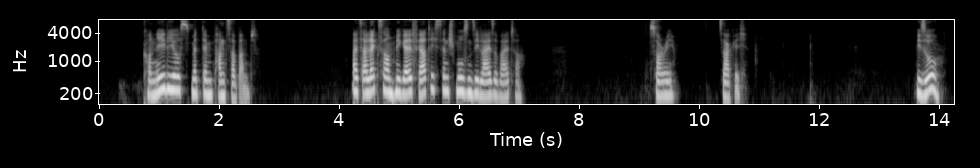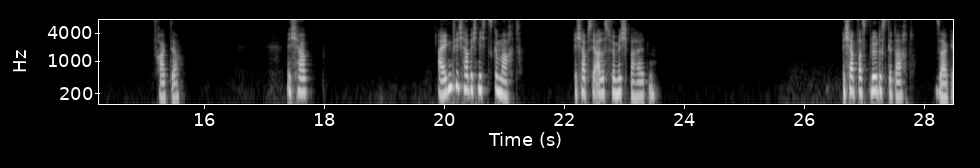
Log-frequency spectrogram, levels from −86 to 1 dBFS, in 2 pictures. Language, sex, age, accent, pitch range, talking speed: German, female, 20-39, German, 195-235 Hz, 85 wpm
